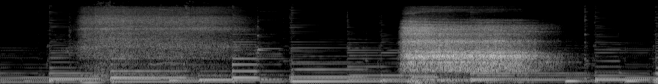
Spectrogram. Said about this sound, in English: Frankie took another deep dragon breath, in and out.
